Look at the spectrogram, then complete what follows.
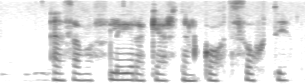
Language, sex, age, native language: Icelandic, female, 12, Icelandic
